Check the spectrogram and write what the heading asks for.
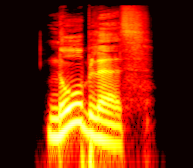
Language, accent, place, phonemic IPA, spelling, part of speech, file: German, Germany, Berlin, /ˈnoːbləs/, nobles, adjective, De-nobles.ogg
- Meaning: strong/mixed nominative/accusative neuter singular of nobel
